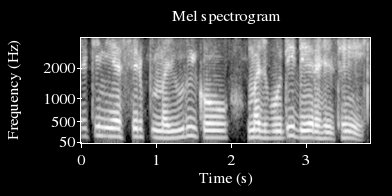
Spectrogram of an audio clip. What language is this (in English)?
Hindi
